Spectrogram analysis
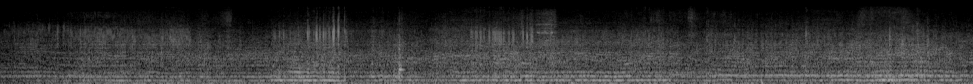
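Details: Honey bees swarming around the hives as a beekeeper ends his first visit of the season, a continuous low drone with a bright overtone, swelling and easing in loudness, with brief scratchy knocks.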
